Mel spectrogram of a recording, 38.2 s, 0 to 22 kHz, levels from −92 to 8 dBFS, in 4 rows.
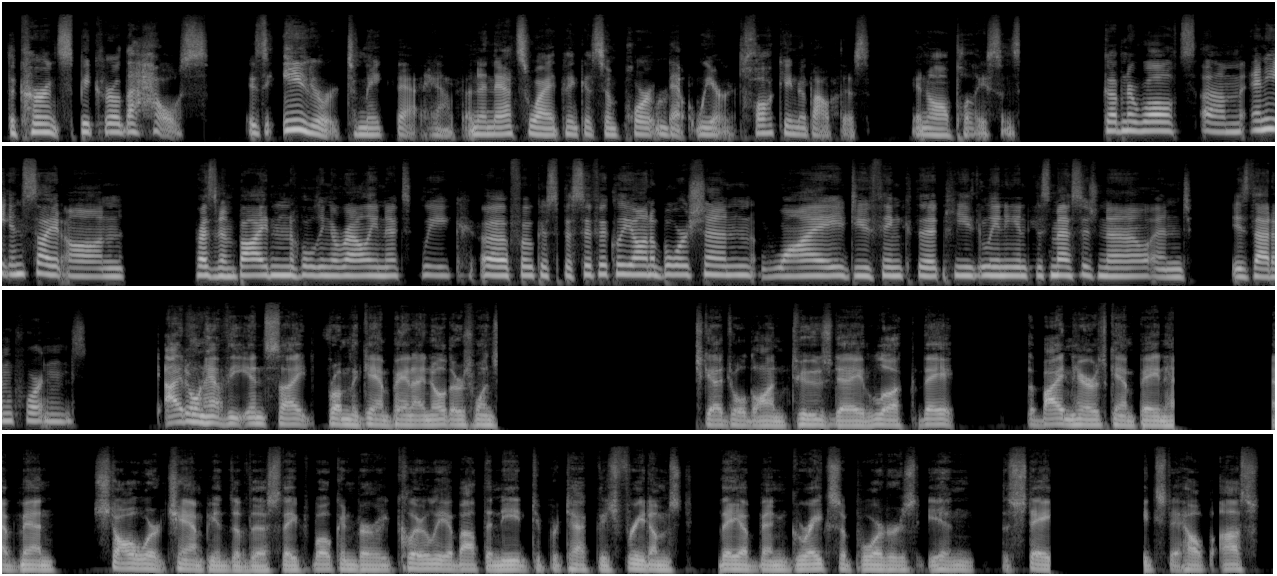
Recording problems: audio cutting out; at 23 s for 1.5 s, at 28 s for 0.5 s and at 37 s for 0.5 s

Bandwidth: 15.5 kHz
